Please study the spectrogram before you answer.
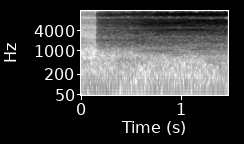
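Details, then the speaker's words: A microneedling pen with 12 needles in its head, used on the face of a woman in her 40s at her first session: it starts up and settles into a fast, steady buzz like an electric toothbrush. "it sounds like my toothbrush it does doesn't it it does"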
